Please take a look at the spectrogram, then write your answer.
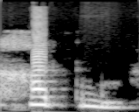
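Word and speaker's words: ख़त्म: तो अब ये हम पढ़ेंगे खत्म। इसे खत्म नहीं पढ़ेंगे क्योंकि यहाँ पे खा नहीं है। इस बिंदी के लग जाने से ये फारसी भाषा का अक्षर बन गया है और यह है खत्म, और ये शब्द भी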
